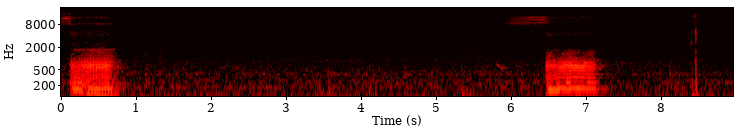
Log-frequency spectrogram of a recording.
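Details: Sleeping Pomeranian dog snoring: two short rasping, buzzy snores with a layered harmonic tone, the first at the start and the second about six seconds later, with quiet steady background hiss between them.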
